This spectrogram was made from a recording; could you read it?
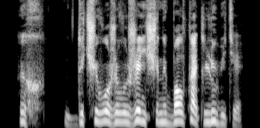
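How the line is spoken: Displeased grumbling father. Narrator (Russian): Недовольно проворчал отец

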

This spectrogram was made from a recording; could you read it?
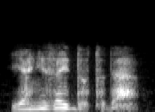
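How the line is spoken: Whisper. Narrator (Russian): прошептал Дэнни

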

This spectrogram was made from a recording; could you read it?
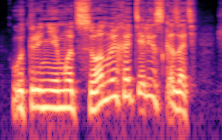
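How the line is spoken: Giggling. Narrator (Russian): хихикнул

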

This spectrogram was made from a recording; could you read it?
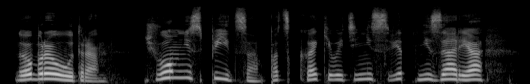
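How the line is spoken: Old-mannish yawning grumble. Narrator (Russian): по-стариковски проворчал друг, не переставая зевать

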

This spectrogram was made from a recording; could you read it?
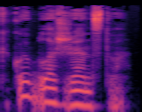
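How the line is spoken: Overwhelmed whisper. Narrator (Russian): не выдержав, прошептала пленница

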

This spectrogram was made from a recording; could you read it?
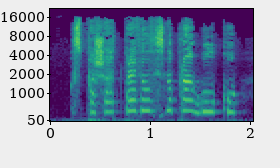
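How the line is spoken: Timid babble. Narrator (Russian): пролепетала

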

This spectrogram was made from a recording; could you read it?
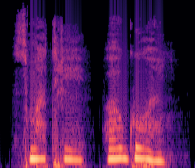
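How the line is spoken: Sudden whisper. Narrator (Russian): вдруг шепнула Ольгица

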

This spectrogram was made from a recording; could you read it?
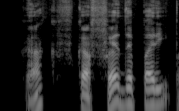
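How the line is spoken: Muttering. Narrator (Russian): пробормотал Данглар

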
